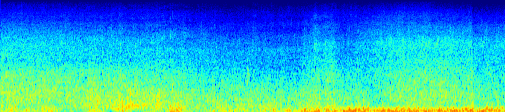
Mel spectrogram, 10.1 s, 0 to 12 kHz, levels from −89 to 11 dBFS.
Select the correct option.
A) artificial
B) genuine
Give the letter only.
A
